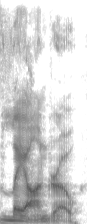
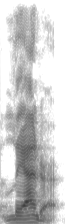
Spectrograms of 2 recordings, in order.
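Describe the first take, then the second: First: The final vowel of the name is pronounced. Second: The final vowel of the name is dropped. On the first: The speaker calls it right. "but his name is Leandro" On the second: The speaker calls it wrong. "She doesn't pronounce the last thing"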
